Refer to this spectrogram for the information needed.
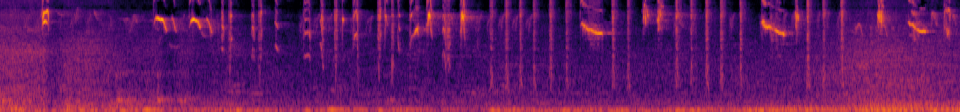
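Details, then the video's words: Konin bird's full-repertoire ngobra song for training magpie-robins: an almost continuous flow of high chirps, downslurred whistles and rapid trill-like sequences over nearly ten seconds. "MASTERAN BURUNG KONIN GACOR NGOBRA FULL ISIAN!"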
